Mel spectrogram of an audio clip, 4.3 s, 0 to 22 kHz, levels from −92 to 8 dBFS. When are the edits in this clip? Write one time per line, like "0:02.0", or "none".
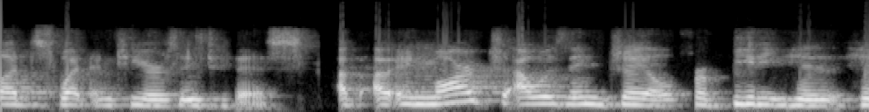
0:01.5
